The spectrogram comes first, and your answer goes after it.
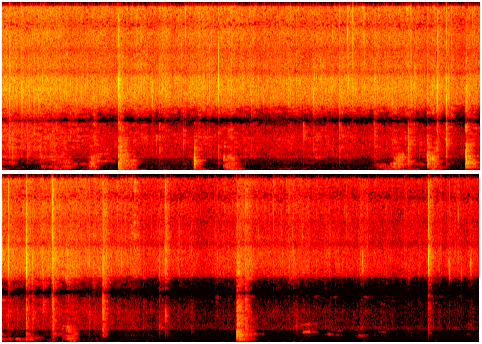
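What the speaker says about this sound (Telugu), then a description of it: "ఉల్లిపాయలు ఇలా ఫ్రై అవుతున్నాయి కదండి" Onions with curry leaves frying in a pan for chicken gravy curry, a steady close sizzle with scattered clicks and scrapes of stirring, gradually easing off, with no talking.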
